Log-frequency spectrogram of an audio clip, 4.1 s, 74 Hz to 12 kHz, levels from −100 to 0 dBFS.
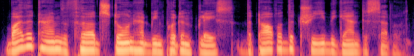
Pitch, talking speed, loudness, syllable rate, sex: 120 Hz, 275 wpm, -19 LUFS, 5.9 syllables/s, male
